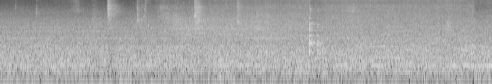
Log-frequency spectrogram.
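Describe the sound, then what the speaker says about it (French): Tomato coulis of fresh and dried tomatoes poured into hot olive oil in a paella pan, a steady loud sizzle and bubbling hiss with a few soft clinks of stirring, no talk. "On est en train de mettre notre coulis de tomates."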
